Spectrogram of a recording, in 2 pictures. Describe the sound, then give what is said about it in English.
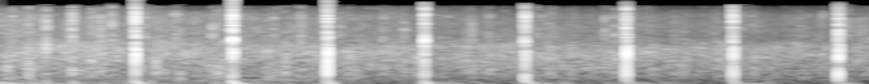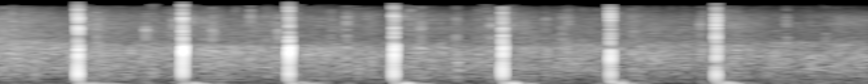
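An audience at a worship service breaks into steady applause, a dense wash of many hands with a few sharp claps landing at an even, regular beat. It holds at moderate volume throughout, with no voices. “Round of applause.”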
